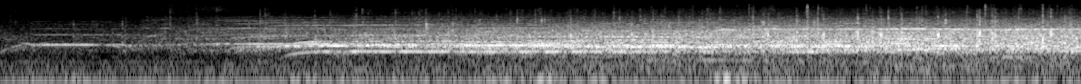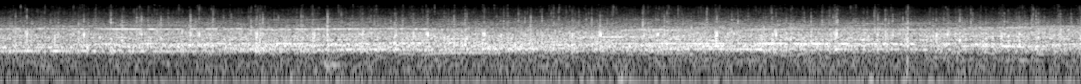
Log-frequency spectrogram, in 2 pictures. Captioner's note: cheering & Applause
